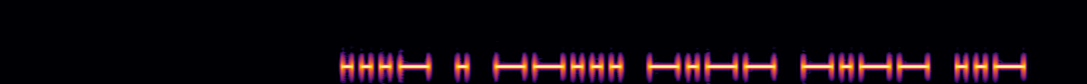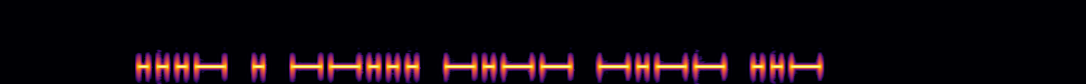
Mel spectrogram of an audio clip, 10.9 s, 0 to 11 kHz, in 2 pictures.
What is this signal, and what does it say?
Morse code, heard as a keyed tone, about 25 wpm, 700 Hz. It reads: VE7YYU VE7YYU
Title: DXCC-100 Call Signs - 6 Characters - Repeated 2x - 25wpm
